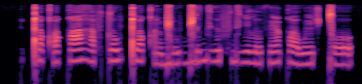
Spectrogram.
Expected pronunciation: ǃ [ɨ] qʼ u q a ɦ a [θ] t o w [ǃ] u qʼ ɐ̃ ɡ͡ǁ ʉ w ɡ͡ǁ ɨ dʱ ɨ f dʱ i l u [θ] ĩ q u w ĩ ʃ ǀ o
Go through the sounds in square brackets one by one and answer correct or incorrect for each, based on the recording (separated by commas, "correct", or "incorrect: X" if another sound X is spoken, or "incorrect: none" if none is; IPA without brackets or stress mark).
incorrect: ʉ, incorrect: f, correct, correct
